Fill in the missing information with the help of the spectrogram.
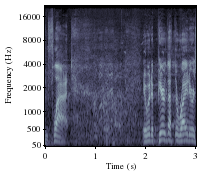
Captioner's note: audience laughing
